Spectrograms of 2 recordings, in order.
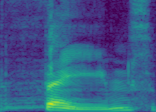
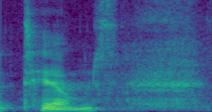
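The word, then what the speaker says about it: Thames: the Tims in England it looks like the themes but it is not it is the Tims the Tims in England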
